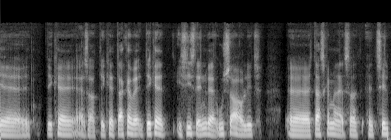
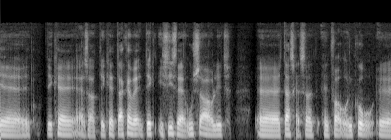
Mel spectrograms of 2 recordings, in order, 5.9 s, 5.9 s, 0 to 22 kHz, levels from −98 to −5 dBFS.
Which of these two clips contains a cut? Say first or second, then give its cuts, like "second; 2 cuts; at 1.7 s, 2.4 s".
second; 4 cuts; at 2.3 s, 2.6 s, 4.4 s, 5.0 s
